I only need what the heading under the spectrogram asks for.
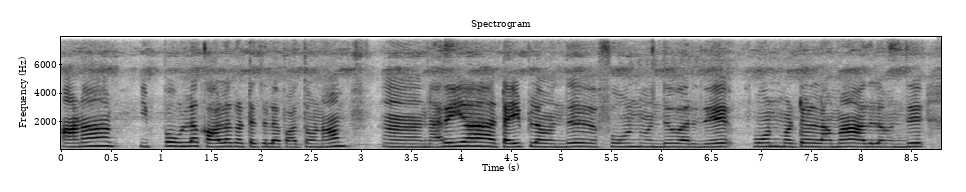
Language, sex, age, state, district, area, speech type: Tamil, female, 45-60, Tamil Nadu, Tiruvarur, rural, spontaneous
